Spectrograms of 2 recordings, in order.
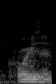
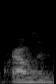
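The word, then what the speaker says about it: Kräusen: This is what's called as Kreuzen or Krausen, depending on how you want to pronounce it.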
